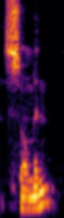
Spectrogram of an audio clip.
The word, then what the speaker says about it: Somin: Oh man, well, Professor Somin, I hope I pronounced that right.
